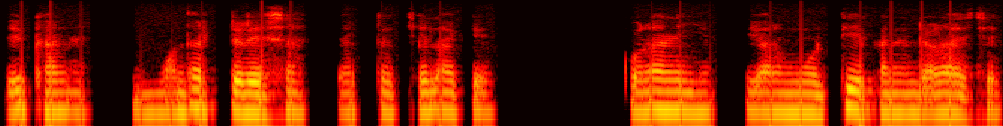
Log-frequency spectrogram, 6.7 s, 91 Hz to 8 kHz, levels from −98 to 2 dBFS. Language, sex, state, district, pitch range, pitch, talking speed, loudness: Bengali, male, West Bengal, Jalpaiguri, 145-155 Hz, 150 Hz, 115 wpm, -38 LUFS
